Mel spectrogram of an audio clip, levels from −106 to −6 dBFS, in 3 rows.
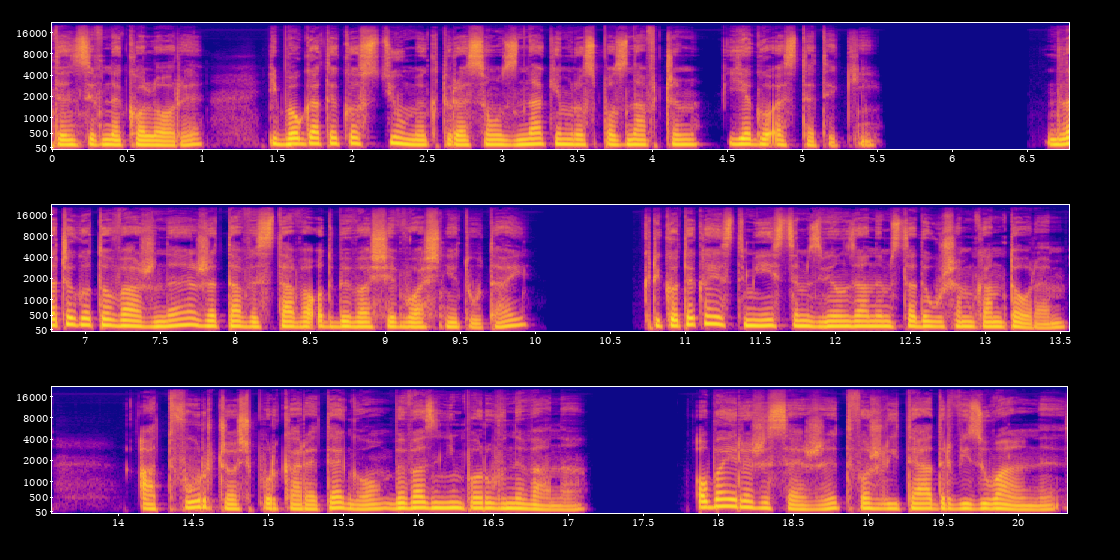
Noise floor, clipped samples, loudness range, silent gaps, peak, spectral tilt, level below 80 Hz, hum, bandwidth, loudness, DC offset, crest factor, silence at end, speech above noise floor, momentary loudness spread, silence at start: under -90 dBFS; under 0.1%; 2 LU; 5.56-6.51 s, 10.07-10.65 s, 17.18-17.71 s; 0 dBFS; -6 dB/octave; -62 dBFS; none; 19 kHz; -17 LUFS; under 0.1%; 16 dB; 0.05 s; over 74 dB; 9 LU; 0 s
